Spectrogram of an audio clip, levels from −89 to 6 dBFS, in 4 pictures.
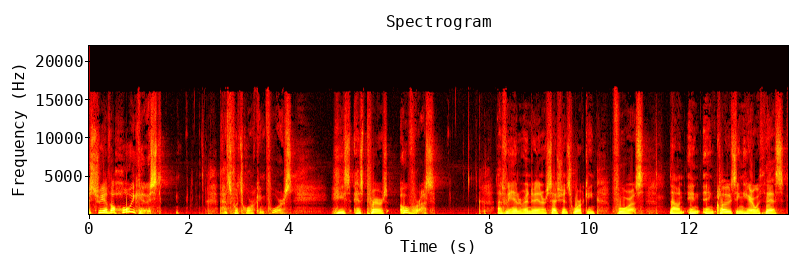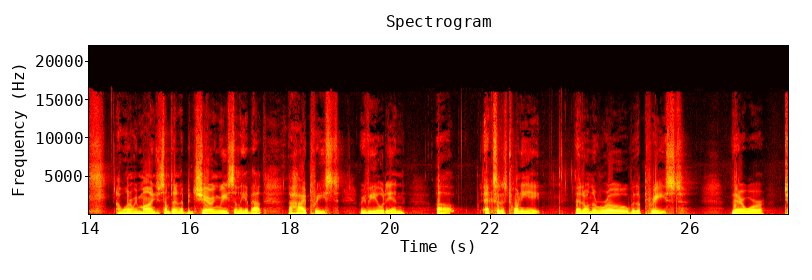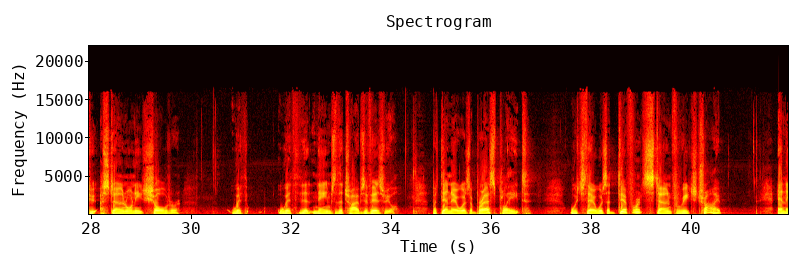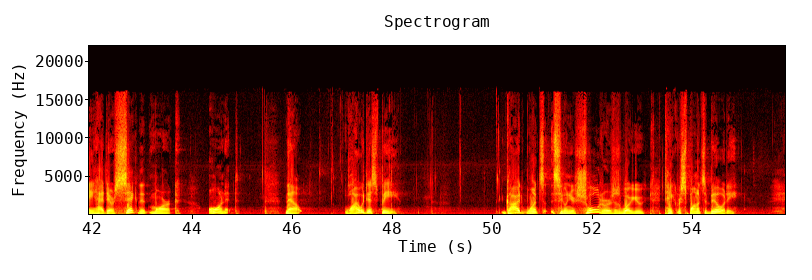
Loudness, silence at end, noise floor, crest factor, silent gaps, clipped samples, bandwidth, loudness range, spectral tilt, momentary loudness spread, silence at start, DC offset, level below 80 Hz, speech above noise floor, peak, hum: -14 LUFS; 0 s; -52 dBFS; 14 dB; none; under 0.1%; 16.5 kHz; 4 LU; -6 dB/octave; 14 LU; 0 s; under 0.1%; -42 dBFS; 39 dB; 0 dBFS; none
